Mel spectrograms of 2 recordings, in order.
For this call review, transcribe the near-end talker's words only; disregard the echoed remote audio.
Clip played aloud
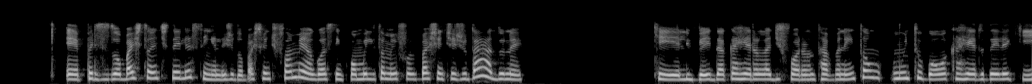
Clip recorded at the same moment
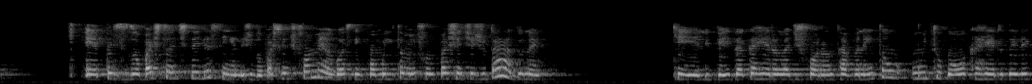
none

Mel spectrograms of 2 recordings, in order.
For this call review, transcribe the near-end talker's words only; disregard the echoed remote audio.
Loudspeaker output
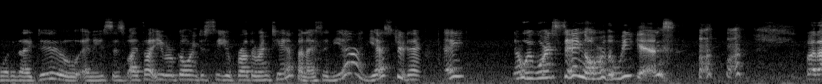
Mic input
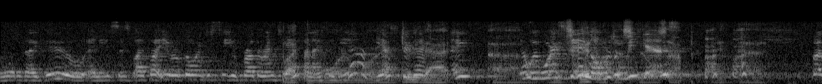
but the more and more I do that, um, my schedule just fills up, and uh,

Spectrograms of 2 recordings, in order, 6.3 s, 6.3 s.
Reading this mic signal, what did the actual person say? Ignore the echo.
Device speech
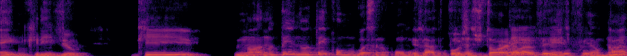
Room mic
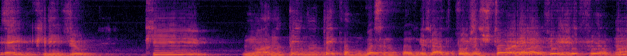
none

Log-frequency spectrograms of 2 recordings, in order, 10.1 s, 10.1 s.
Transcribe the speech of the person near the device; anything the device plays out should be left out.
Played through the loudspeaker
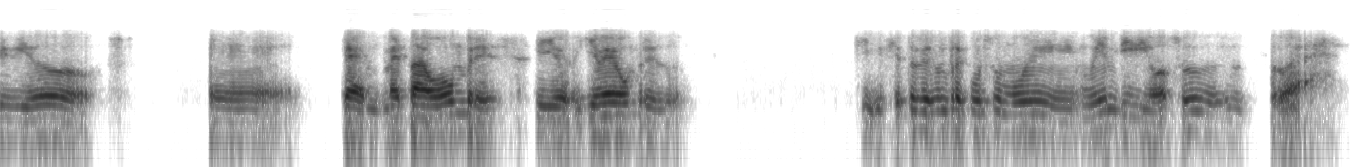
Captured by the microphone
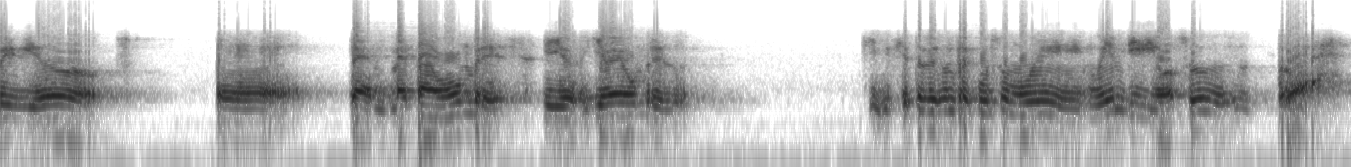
none

